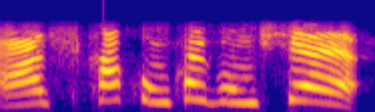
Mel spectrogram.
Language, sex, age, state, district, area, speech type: Bodo, female, 60+, Assam, Chirang, rural, conversation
